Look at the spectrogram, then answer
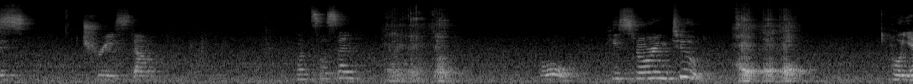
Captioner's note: snoring noise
